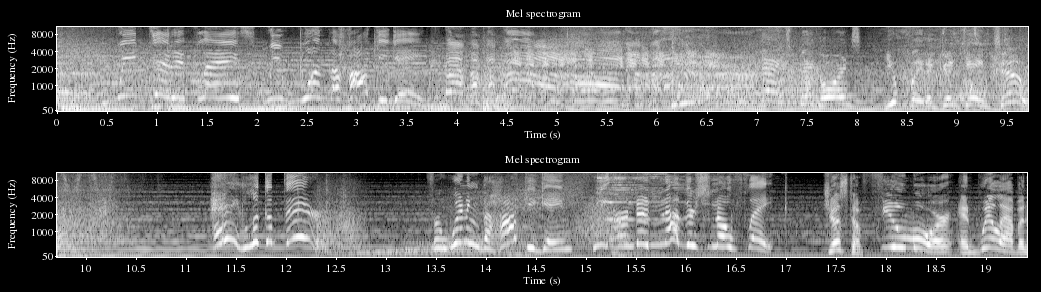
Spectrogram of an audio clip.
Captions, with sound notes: We did it Blaze, we won the hockey game! [baaing] Thanks bighorns, you played a good game, too. Hey, look up there! For winning the hockey game, we earned another snowflake. Just a few more and we'll have enough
